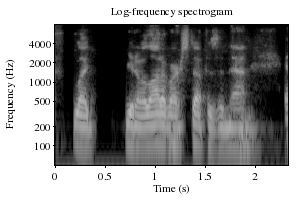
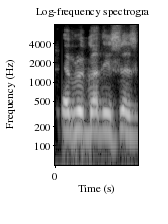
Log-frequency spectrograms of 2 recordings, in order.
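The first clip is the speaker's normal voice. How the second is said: ordinary talk, nothing marked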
